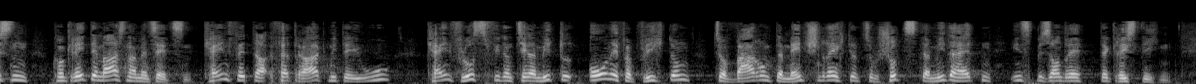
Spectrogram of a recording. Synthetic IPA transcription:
sn̩ | kʰɔŋkʁ̥eːtəmaːsnaːmənzɛt͡sn̩kʰaɪnfɛɐtʁ̥aːɡmɪt̚d̥eːɐeːuː | kʰaɪnflʊsfinant͡sjɛlɐmɪtl̩ʔoːnəfɛɐp͡flɪçtʊŋ | t͡suːɐvaːʁʊŋdeːɐmɛnʃn̩ʁɛçtəʊntt͡sʊmʃʊt͡sd̥eːɐmɪ̃ndɐhaɪtn̩ | ʔɪnsb̥ezɔ̃ndəʁəd̥eːɐkʁ̥ɪstlɪçn̩

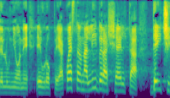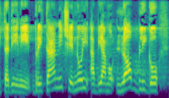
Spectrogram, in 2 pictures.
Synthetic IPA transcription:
elːunjoːneːwɾopɛ̰ːakwest̪aɛunaliːbeɾaʃɛlt̪a̰ | d̪ejt͡ʃit̪ːad̪iːnibɾit̪anːit͡ʃienːoːjabːjaːmolɔbːliɡo

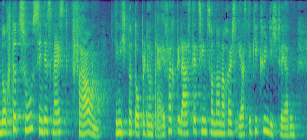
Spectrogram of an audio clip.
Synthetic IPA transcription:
nɔxd̥at͡suːz̥ɪndɛsmaɪstfʁaʊən | d̥iːnɪçtnuːɐdɔpl̩tʊntd̥ʁaɪfaxb̥əlastətsɪ̃ntz̥ɔ̃ndɐnaʊxalsʔeːɐstəɡəkʰʏndɪçtv̥eːɐdn̩

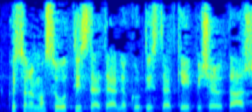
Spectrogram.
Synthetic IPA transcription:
kø̞sønømɒsoːt̪ːist̪ɛlt̪ɛlnøkuːrt̪ist̪ɛlt̪keːpʋiʃɛløːt̪aːrʃ

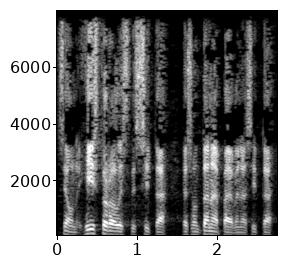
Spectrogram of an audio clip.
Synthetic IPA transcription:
seonhist̪oriɑlːˑise̥st̪issit̪æjɑseont̪ænæpæiʋænæsit̪æ

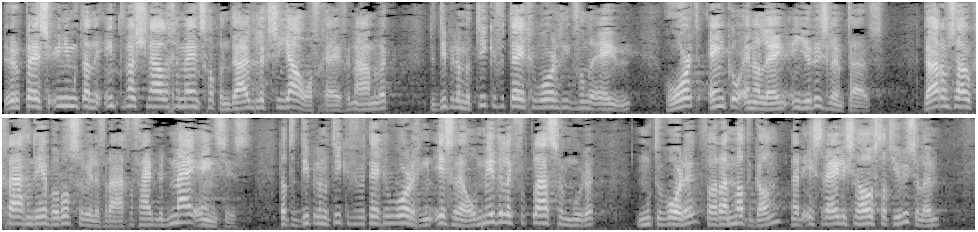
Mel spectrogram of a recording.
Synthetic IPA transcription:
d̥əøːropejsəynimutaːndəʔɪntəɹnat͡ʃonaːləχəmejnsχɑpəndœɥdələksɪnjaːlˠɑfχejvənːaːmələk | d̥ədiplomatikəvəɹtejχənʋʊːɹdəχɪŋvɑndəejy | ɦʊːɹtɛŋkəlˠɛnɑlejnɪnjəɾyzalɛmtœɥs | d̥aːɾɔmzʌwɪkχraːχandəɦɪːɹbɑrɔsoʋɪləvraːχənɔfɦɛjətmɛtmɛjejnsɪs | d̥ɑt̚dədiplomatikəvvəɹtejχənʋʊːɹdəχɪŋɪnɪsraɛːlˠmɪdələkfəɹplaːtsəmu | mutənʋɔɹdəvɑnramɑtɡɑnnaːɹdəɪsraeːlisəɦowftstɑtjəryzalɛm

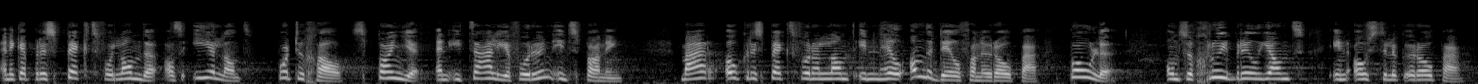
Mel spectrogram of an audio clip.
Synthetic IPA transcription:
ʔɛnɪkɦɛprəspɛktfʊːɹlɑndəʔɑ̰lˠsiːɹlɑnt | pɔɹtyχɑlˠspɑɲjəɛnitaːlijəv̥ʊːrɦɵnɪnspɑnɪŋ | maːrowkrəspɛktfʊːɾənlɑntɪnənɦeːlˠʔɑndəɹdeːlˠvɑnøːɾowpa̰ː | powlə̰ | ɔnzəχrujbrɪlˠjɑnt | ʔɪnowstələkøːɾowpa̰ː

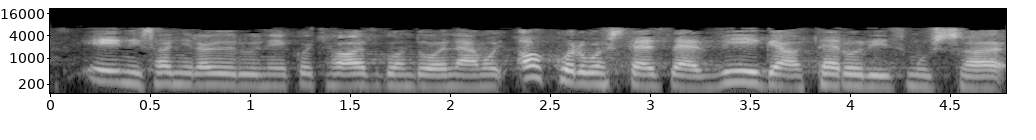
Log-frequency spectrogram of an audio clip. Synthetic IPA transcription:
eːniʃɒɲːiɾɒøɾylneːkho̞chɒɒzd̪ɡo̞nd̪o̞lnaːmɦo̞ɟɒkːo̞rmo̞ʃt̪ɛzːɛlveːɡɛɒt̪ɛɾo̞ɾizmuʃːɒl

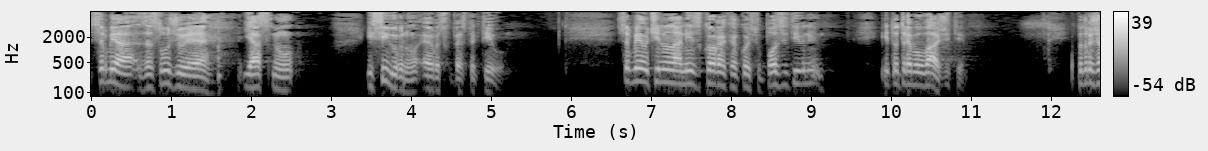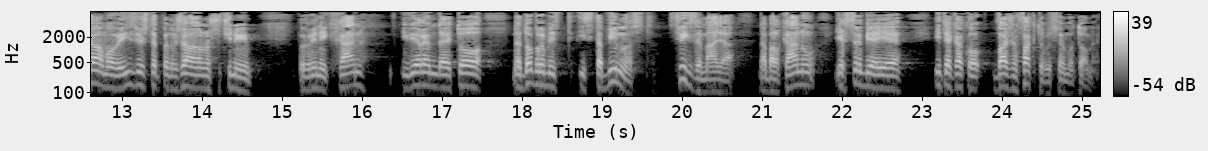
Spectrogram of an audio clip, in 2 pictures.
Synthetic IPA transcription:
sr̩bijazaslˠuʒuje̞ | jasnu | isiɡuɾnue̞wɾo̞pskupe̞ɾspe̞kt̪iːʋṵ | sr̩bijajeut͡ʃinilˠaniːzko̞ɾakako̞jisupo̞zit̪iʋni | it̪o̞ːt̪ɾe̞bauʋaːʒit̪ḭ | po̞d̪r̩ʒaːʋamo̞ʋe̞izʋjeʃt̪apo̞d̪ɾr̩ʒaːʋamo̞no̞ʃt̪o̞t͡ʃini | po̞ʋjeɾeniːkxan | iʋje̞ɾuje̞md̪aje̞t̪o̞ː | nad̪o̞bɾobit̪ist̪abiːlˠno̞st̪ | sʋiːxze̞maːʎa̰ | nabalˠkaːnu | jeɾsr̩bijaje | it̪ekako̞ʋaːʒanfakt̪o̞ɾusʋe̞mut̪o̞̰mḛ

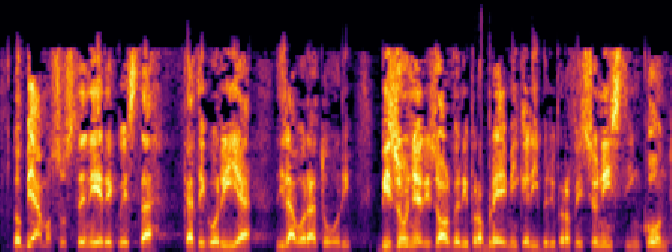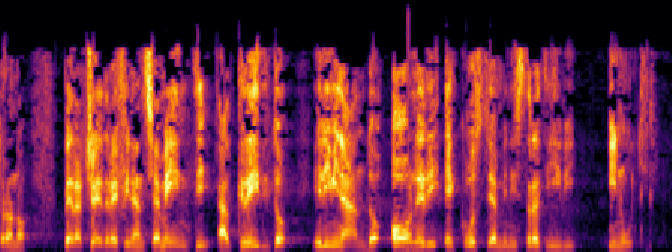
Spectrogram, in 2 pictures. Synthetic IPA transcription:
d̪obːjaːmosost̪eneːɾekwest̪akat̪eɡoɾiːad̪ilavoɾat̪oːɾi | bizoɲːaɾizɔlveɾeipɾoblɛːmik̟eliːbɾipɾofesːjonist̪iːŋkont̪ɾano | peɾat͡ʃːɛːd̪eɾeajfinant̪sjament̪ia̰lkɾɛːd̪it̪o | eliminand̪oɔːneɾiʔekːost̪iamːinist̪ɾat̪iːviː | nṵːt̪ili

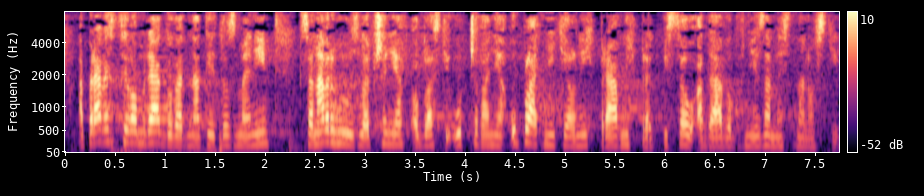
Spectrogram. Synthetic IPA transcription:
apɾaːʋɛst͡sɪɛlɔmɾɛaɡɔʋaɟnat̪ɪɛt̪ɔzmɛni | sanaʋr̩ɦujuːzlɛpʃɛɲɪavɔblasciʔuɾt͡ʃɔʋaɲɪaʔuplat̪ɲicɛʎniːxpɾaːʊnixpɾɛt̪̚pisɔʊʔa̰d̪aːʋɔɡvɲɛzamɛst̪nanɔsci

